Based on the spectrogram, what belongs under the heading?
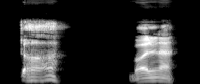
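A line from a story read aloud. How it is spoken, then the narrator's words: Strained whisper. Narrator (Russian): судорожно сглотнул и прошептал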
